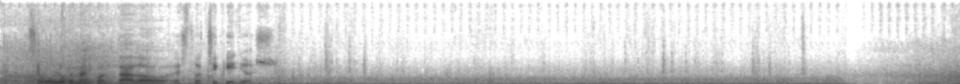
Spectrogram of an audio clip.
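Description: A car engine rumbles low and steady.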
